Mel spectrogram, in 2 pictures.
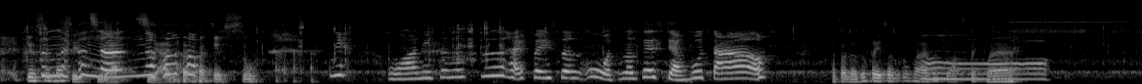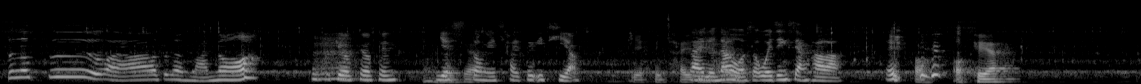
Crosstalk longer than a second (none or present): present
